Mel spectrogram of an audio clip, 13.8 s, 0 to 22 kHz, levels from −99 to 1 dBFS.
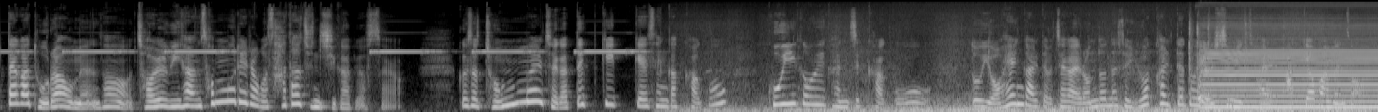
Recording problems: alarms or sirens; very loud; throughout; 1 dB above the speech

